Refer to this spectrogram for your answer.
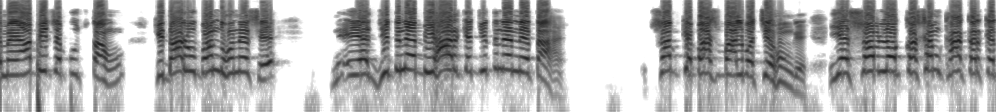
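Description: A man, ranting loudly and forcefully in a street interview and accusing a politician. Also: very high-pitched, dry recording. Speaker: member of the public interviewed. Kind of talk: impassioned street interview rant.

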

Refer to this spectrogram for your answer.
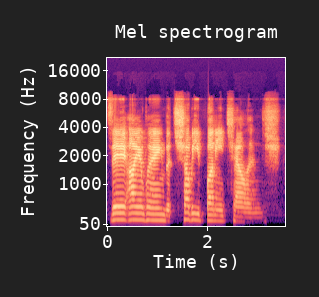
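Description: A man's voice: fairly high pitch, takes it slowly, bright, forceful tone. A man in his twenties chatting casually to camera as a vlogger in a bedroom. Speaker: YouTube vlogger. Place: carpeted bedroom, indoors.

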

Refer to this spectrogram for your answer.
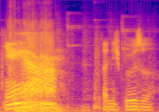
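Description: A man's voice: sits low, expressive, extremely slow, gravelly. Muttering man narrating a game. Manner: chatty, swears and mutters at the game. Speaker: let's play gamer. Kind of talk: casual game commentary. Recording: game music behind. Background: game music.

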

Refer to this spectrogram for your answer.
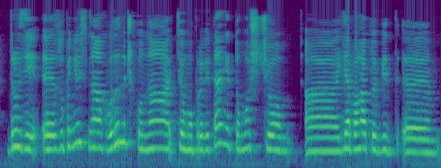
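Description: A woman giving a spoken language lesson, often calling her listeners friends and saying example words slowly and carefully. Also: a little high, warm tone, dull audio. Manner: addresses listeners as friends, with hesitation fillers. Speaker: Spanish language teacher.

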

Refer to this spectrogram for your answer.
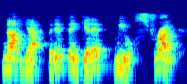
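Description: A woman voicing a sharp-tongued, defiant teenage girl with a mocking, biting way of talking, read aloud from a book. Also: mid-range voice, fairly even intonation, normal speed, echoey room, muffled recording, close to an everyday voice. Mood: lecturing.

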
